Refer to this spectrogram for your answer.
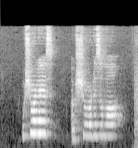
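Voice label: Voice Acting Spanish Female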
